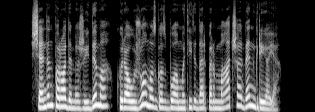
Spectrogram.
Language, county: Lithuanian, Vilnius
